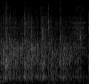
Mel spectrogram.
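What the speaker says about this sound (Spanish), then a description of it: "¿Por qué no le das un fuerte aplauso al Señor en esta mañana?" A church congregation claps during a morning service, a brief, even burst of many hands applauding together at a fairly distant, moderate level with no talking.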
